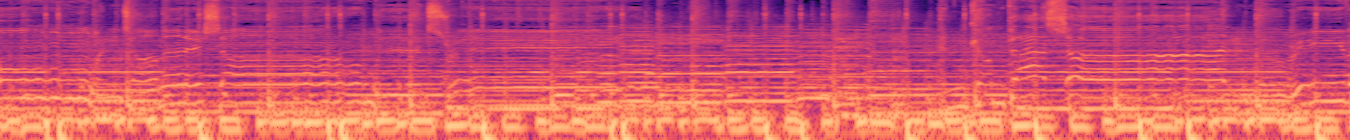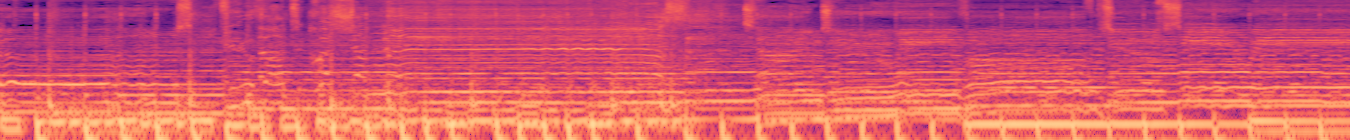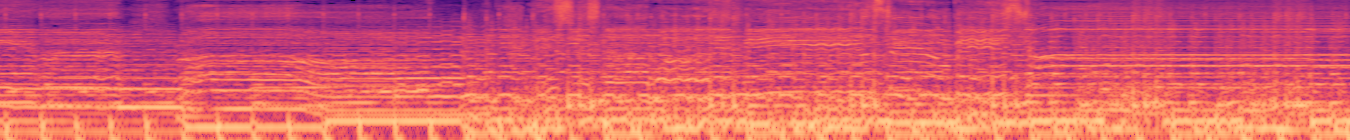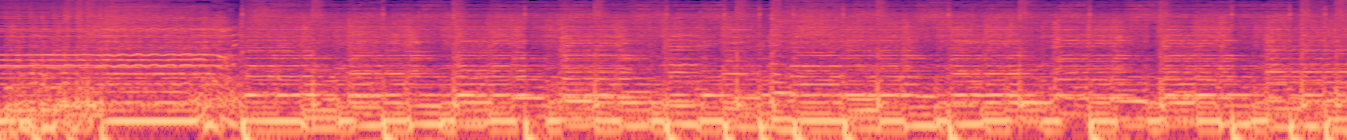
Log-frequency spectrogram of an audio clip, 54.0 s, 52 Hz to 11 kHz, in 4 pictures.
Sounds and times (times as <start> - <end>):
Cello: 0.0 - 53.9
Double bass: 0.0 - 53.9.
